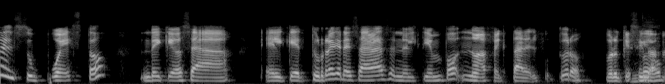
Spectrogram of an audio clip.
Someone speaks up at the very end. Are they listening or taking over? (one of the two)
taking over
